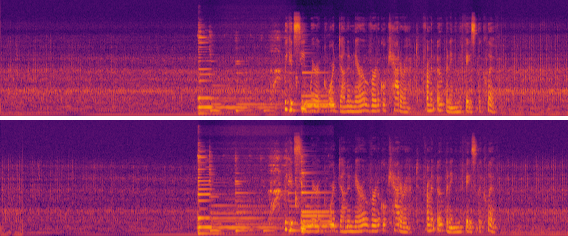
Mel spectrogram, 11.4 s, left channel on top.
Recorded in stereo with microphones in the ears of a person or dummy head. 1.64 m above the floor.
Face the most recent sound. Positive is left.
turn(degrees=35)  # may be behind; listen again after turning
